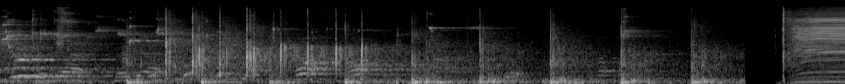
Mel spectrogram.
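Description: Basketball shoes squeak on a gym floor.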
